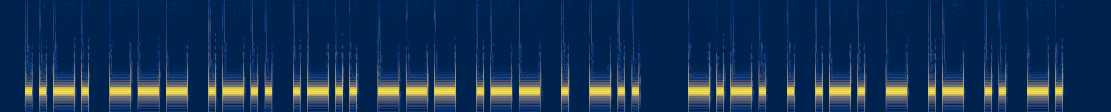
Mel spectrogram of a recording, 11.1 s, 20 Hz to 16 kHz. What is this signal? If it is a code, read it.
Morse code, heard as a keyed tone, about 17 wpm, 700 Hz. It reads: FOLLOWED CERTAIN
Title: A Sound Of Thunder 17wpm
